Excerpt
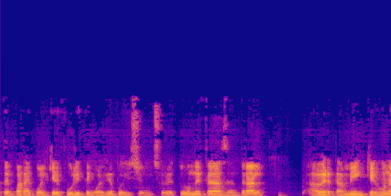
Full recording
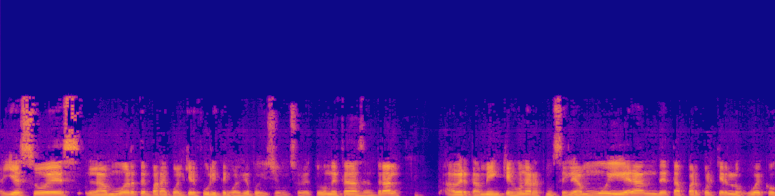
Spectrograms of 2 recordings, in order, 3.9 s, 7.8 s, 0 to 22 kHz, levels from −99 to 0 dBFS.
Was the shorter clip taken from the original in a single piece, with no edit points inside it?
yes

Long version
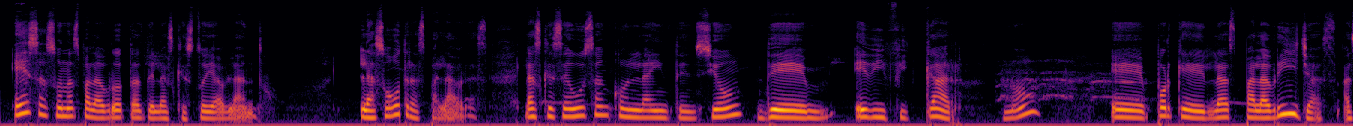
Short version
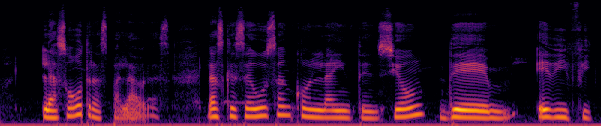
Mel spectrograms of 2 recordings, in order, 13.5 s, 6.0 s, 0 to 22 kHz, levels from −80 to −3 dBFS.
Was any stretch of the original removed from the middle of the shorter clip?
no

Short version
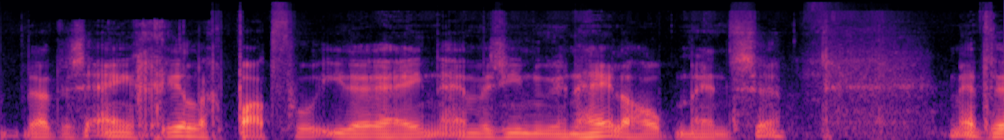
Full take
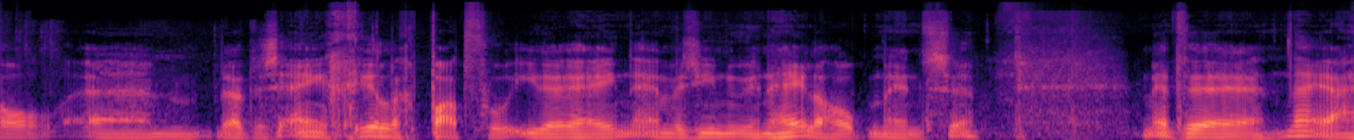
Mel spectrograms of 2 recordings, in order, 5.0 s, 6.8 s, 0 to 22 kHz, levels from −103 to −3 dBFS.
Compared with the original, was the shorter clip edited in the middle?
no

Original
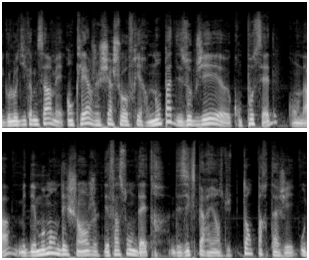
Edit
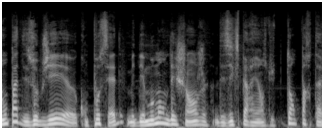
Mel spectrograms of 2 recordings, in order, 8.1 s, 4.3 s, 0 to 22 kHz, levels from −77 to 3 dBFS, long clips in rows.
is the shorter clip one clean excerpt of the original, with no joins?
no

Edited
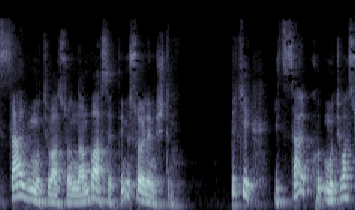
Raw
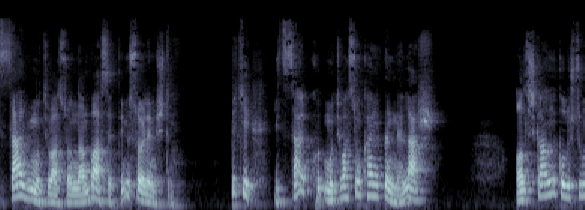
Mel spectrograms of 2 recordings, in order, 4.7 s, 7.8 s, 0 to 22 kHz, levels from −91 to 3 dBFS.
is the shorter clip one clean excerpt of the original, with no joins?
yes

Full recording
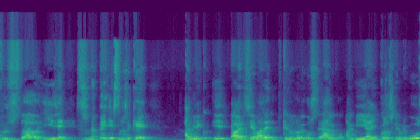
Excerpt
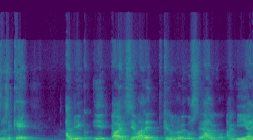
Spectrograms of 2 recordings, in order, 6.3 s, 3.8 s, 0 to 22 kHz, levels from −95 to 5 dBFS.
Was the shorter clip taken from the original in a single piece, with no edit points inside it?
yes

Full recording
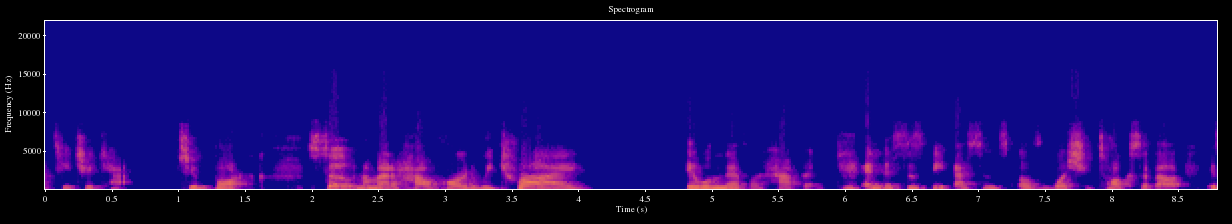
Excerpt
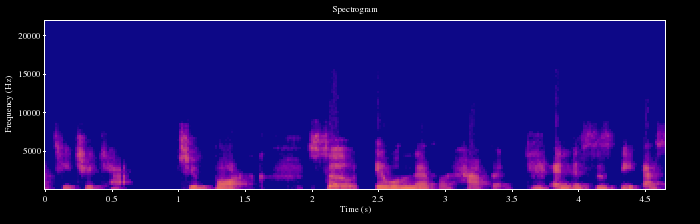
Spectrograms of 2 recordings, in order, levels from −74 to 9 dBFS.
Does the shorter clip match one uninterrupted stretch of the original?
no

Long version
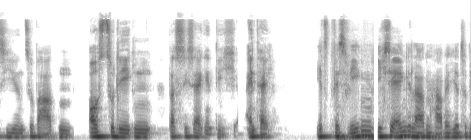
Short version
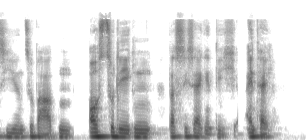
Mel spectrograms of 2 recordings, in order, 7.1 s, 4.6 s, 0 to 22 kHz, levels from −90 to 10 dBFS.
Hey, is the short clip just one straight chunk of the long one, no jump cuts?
yes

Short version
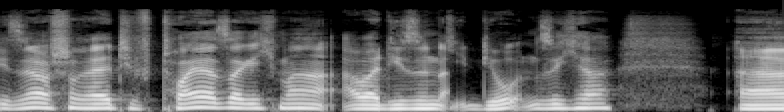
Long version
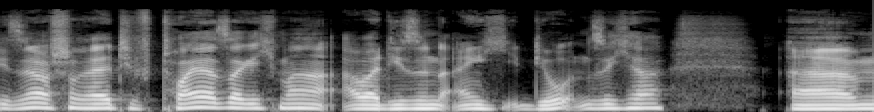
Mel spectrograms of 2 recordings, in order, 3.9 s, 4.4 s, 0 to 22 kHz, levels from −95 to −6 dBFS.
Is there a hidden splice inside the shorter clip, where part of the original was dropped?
yes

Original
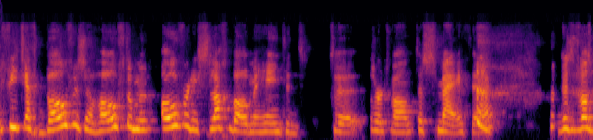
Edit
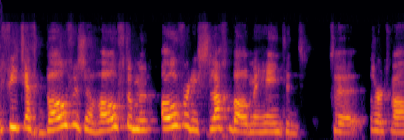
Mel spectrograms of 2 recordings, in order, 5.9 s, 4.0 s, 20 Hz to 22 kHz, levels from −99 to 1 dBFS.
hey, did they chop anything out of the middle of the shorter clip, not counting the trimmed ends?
no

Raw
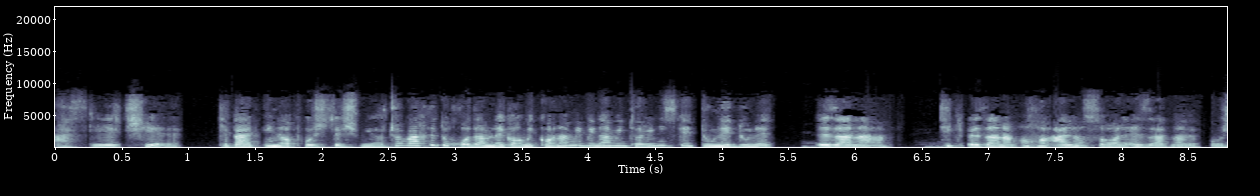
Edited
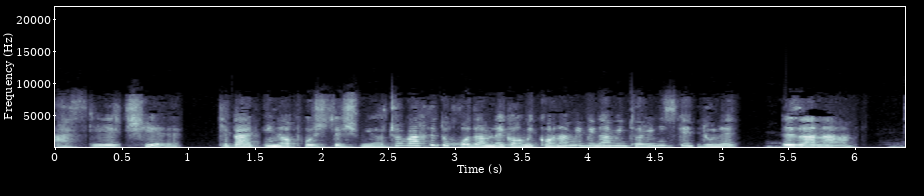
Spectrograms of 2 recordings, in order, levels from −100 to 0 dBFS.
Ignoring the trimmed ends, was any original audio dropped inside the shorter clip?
yes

